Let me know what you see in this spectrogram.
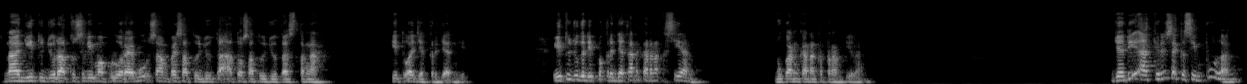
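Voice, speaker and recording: A man coaching a parents' group in a lively question-and-answer session, emphatic and repeating his key phrases, dropping English phrases into his talk. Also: fairly high pitch, slightly rough.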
